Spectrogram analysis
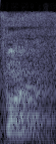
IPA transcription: ˋfaɪə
